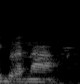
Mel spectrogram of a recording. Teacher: Berenang itu kan ada R-nya ada 2, ada kata ber sama renang. Nah, di situ kan R-nya saling ada di situ. Jadi salah satu dari R itu dilepaskan jadi berenang. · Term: pelepasan fonem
